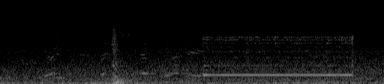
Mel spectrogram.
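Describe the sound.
A telephone call being placed to the mayor's office: after a brief knock, a single steady electronic line tone holds for about a second and a half, then stops.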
